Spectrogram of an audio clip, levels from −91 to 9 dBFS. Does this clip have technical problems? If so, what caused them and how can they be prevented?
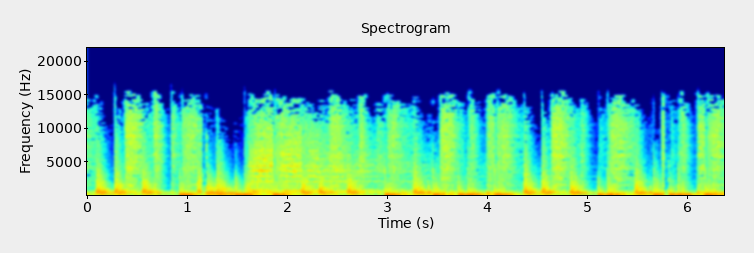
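Yes. At 1.14 to 1.20 s and again at 5.76 to 5.83 s, the audio jumps ahead and each seam fills with about 70 ms of garbled audio, roughly two to three 26.1 ms frames' worth. This is likely a broken MP3 bit reservoir: frames were cut out, so the frames just after each cut reached back for borrowed bits and decoded someone else's bytes. To prevent it, cut or splice MP3 streams only after decoding, or with frame-aware tools that respect the reservoir.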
